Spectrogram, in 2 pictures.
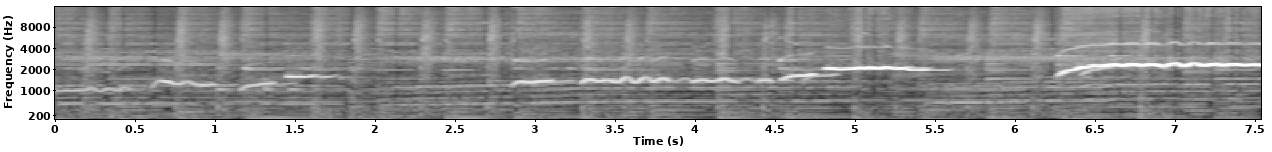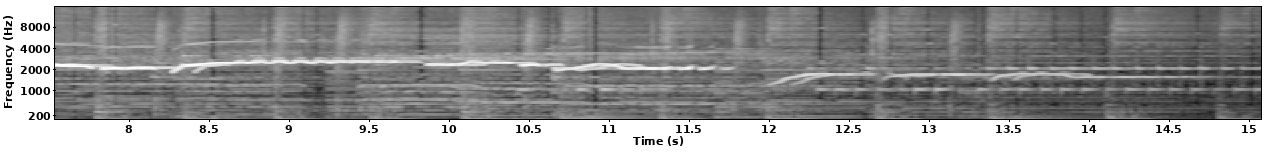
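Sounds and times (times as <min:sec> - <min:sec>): bass and drum beat: 0:00.0 - 0:15.0
rockabilly instrumental music: 0:00.0 - 0:15.0.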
